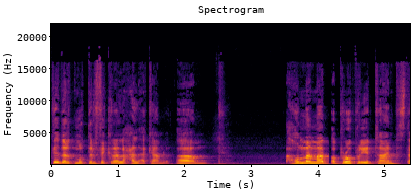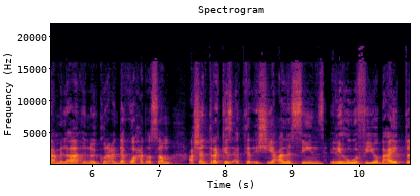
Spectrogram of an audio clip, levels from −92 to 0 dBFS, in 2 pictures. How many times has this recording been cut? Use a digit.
3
